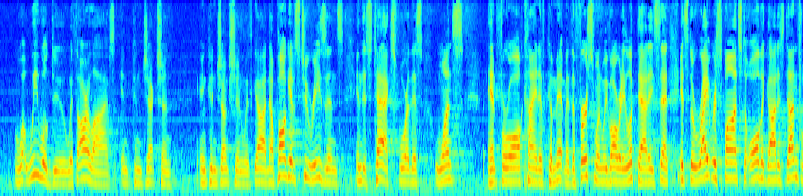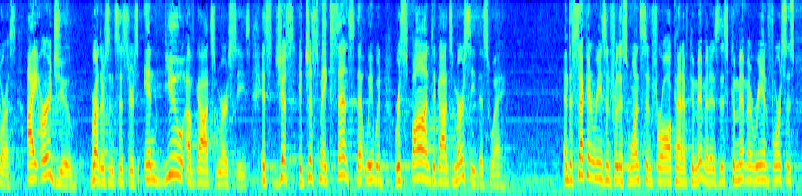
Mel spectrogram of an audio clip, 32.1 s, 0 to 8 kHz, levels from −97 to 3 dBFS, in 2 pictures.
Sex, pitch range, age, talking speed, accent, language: male, 145-180 Hz, 50-69, 170 wpm, American, English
